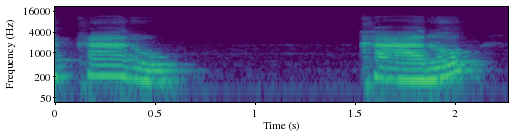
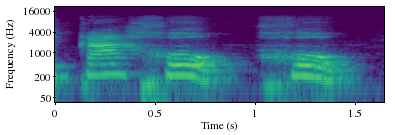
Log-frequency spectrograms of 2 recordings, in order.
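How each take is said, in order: First: "caro" with one light tapped R; single soft R. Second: "carro" with a strong R, then "ro" repeated alone. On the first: Teacher contrasting one R with two, "caro" lightly tapped. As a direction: say "caro" with a weak R, no force. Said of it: "Se eu colocar um R só". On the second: Teacher showing pupils double R, "carro" pronounced with strong R. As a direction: put force on the R in "carro". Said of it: "precisa pôr uma força". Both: Shown as a demonstration.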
